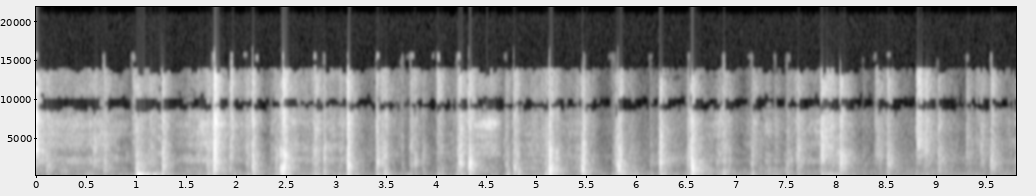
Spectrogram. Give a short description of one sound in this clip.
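Footsteps tap down concrete steps.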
